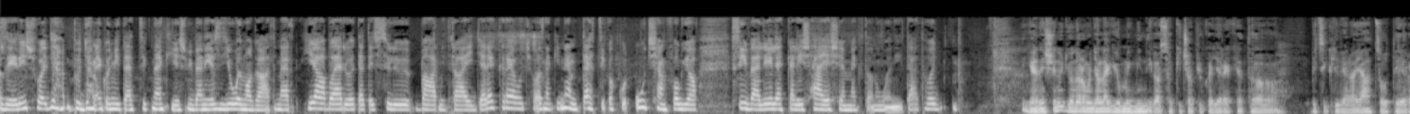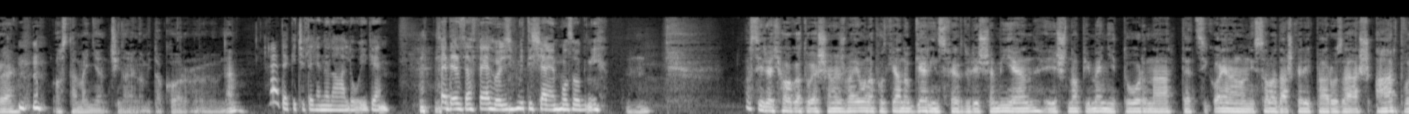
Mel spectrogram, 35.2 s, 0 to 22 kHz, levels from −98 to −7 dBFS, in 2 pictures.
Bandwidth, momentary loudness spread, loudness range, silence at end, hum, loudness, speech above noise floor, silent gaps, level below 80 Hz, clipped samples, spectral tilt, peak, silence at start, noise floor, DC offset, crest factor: 12 kHz; 12 LU; 6 LU; 0 s; none; -23 LUFS; 31 dB; none; -46 dBFS; under 0.1%; -5.5 dB/octave; -10 dBFS; 0 s; -53 dBFS; under 0.1%; 12 dB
